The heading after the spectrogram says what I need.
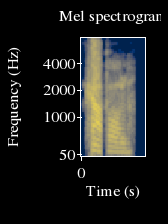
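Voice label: "kh2pol", Proto-Indo-European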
